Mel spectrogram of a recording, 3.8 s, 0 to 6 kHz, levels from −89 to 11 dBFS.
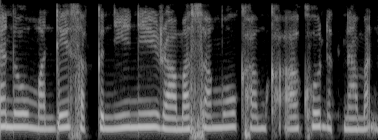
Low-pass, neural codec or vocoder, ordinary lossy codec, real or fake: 5.4 kHz; codec, 16 kHz, 16 kbps, FunCodec, trained on LibriTTS, 50 frames a second; none; fake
